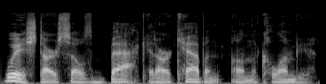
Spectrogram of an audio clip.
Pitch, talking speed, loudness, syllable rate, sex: 100 Hz, 185 wpm, -20 LUFS, 5.1 syllables/s, male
